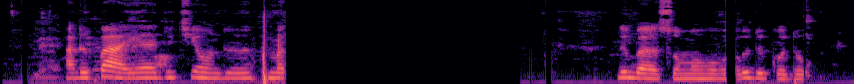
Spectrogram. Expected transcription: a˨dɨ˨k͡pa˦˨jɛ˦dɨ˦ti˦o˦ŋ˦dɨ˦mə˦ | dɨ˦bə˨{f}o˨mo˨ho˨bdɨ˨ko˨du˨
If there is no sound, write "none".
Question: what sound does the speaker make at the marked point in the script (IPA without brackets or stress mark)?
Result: s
